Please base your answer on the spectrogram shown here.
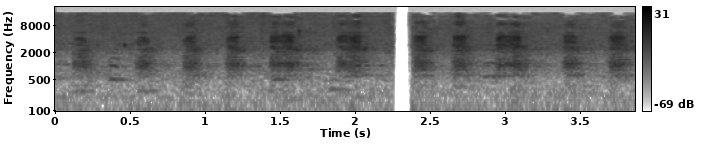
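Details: American flamingo giving a steady series of loud, goose-like nasal honks, each short and evenly spaced about three per second, the pattern continuing after a brief cut; no other clear sounds.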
